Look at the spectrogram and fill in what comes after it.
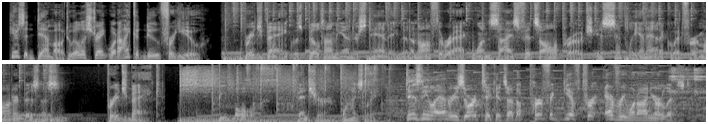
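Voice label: American, male; lektoring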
